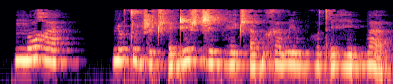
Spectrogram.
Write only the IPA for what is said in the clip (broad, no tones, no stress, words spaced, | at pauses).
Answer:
n̪ɔʁa | ɳʊtoɖ͡ʐʊt͡ʃʼɛ ɖezɖ͡ʐe bʱɛt͡ʃʼaɓʊxa weu̯bʱɔtʼe ɦeʔ ba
